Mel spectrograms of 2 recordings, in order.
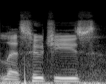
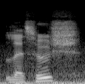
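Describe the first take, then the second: First: The name ends in an added 'oochies' sound. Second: The name ends in a short 'oosh' sound.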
